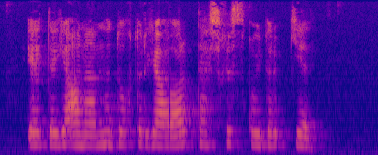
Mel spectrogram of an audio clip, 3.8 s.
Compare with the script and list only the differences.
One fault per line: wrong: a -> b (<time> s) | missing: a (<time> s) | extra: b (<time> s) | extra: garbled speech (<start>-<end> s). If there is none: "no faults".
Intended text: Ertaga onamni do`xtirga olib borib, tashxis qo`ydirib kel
missing: olib (1.6 s)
